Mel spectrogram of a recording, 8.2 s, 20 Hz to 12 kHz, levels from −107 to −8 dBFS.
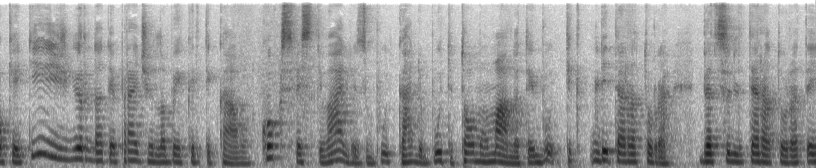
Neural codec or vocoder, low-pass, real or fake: none; 10.8 kHz; real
